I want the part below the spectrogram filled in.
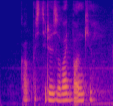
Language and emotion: Russian, neutral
